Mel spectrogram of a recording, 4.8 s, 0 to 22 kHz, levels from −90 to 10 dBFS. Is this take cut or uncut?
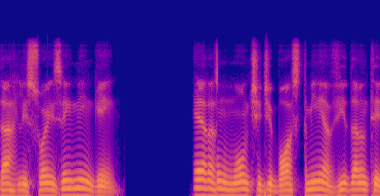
cut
